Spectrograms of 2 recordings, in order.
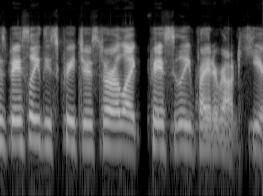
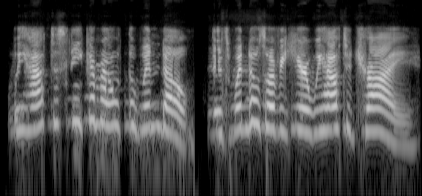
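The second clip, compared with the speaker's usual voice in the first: calling just loud enough to carry, pitched-up, guarded; 9 semitones higher, 3 dB louder than usual. Calling in character to an ally about sneaking out a window: softly calling out. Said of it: "like softly, just loud enough ... that Forte can hear".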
